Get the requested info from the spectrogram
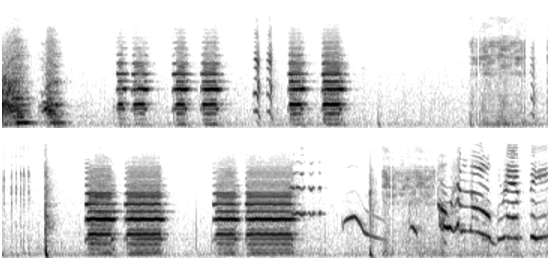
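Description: Cartoon squeeze-bulb horn honking: a run of short honks, then, after a pause, two longer honks. A few gliding, warbling notes follow near the end.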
